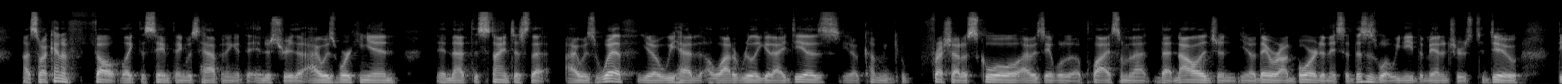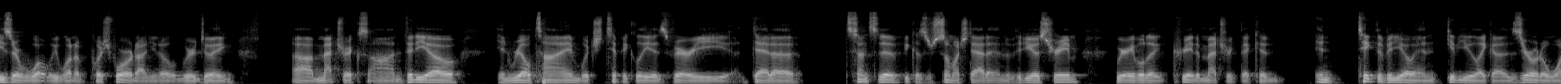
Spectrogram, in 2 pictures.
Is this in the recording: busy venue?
no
